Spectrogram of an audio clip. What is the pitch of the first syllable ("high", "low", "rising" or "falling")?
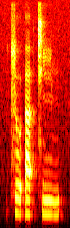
low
